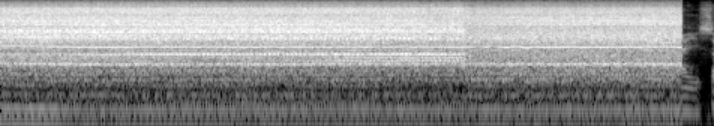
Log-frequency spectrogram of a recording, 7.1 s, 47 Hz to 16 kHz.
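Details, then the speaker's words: 2002-2005 Jeep Liberty at idle with A/C on: engine tone shifts as compressor clutch cycles on and off too often; low refrigerant via low pressure sensor is most common cause; A/C compressor clutch short cycling. "This was cycling on and off way too many times. And the most common cause of that is low refrigerant."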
